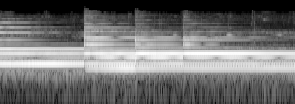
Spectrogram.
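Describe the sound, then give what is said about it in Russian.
Church bells from a newly consecrated set of five bells brought from Russia ring in a church courtyard, struck for the first time by Bishop Vladimir, with three distinct strikes about a second apart, each blooming over a long, shimmering resonance that keeps humming between hits. No voices are present. “Владыка Владимир пробил первый колокольный звон.”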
